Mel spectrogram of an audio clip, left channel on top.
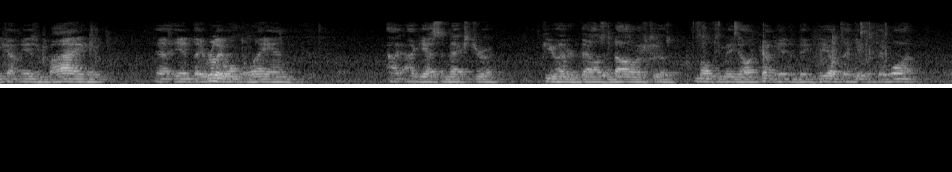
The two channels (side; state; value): right; silent; 57 dB below the other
